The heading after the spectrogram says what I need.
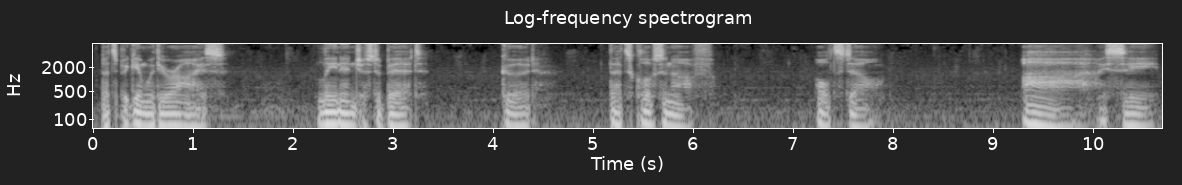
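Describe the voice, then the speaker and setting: A man playing a sinister, possessive vampire doctor in an ASMR roleplay, silkily courteous and softly menacing, with slow, deliberate delivery. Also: extremely low pitch, full character voice. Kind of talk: ASMR roleplay addressed to the listener.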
